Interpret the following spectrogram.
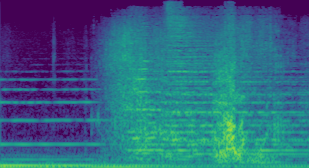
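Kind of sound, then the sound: animal, large dog barking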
